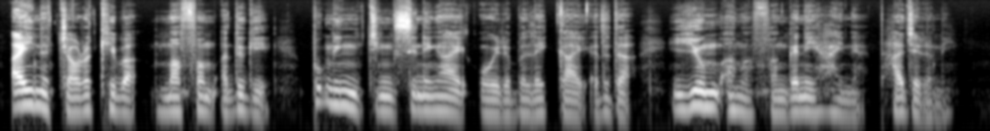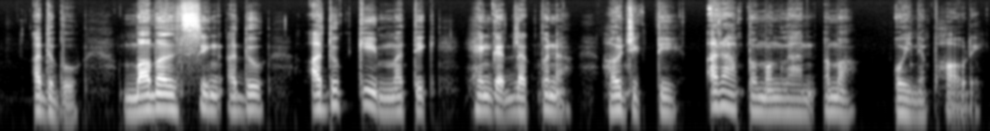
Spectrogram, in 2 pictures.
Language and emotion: Manipuri, sad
